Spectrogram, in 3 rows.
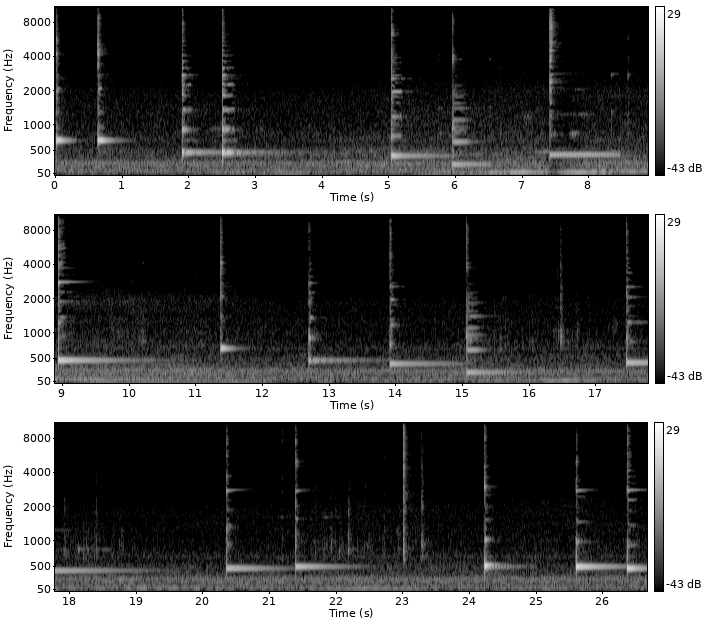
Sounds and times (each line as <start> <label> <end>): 0.0 Plucking and tapping a thumb piano 1.2
0.0 room noise 26.6
1.8 Plucking and tapping a thumb piano 3.8
4.8 Plucking and tapping a thumb piano 12.0
12.6 Plucking and tapping a thumb piano 19.4
20.3 Plucking and tapping a thumb piano 26.6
